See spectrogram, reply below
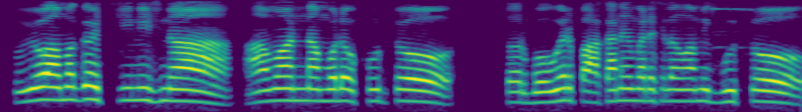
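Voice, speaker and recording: A man's voice: very high voice, level tone, racing, pushed and bright, no room sound, dull audio, pitched above the performer's own voice, exaggerated voice. A man voicing a cocky young male rogue in a comic cartoon, taunting his captor with rhyming threats. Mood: defiant taunting.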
